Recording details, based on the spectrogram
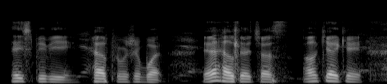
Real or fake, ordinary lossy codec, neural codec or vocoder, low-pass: real; none; none; none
